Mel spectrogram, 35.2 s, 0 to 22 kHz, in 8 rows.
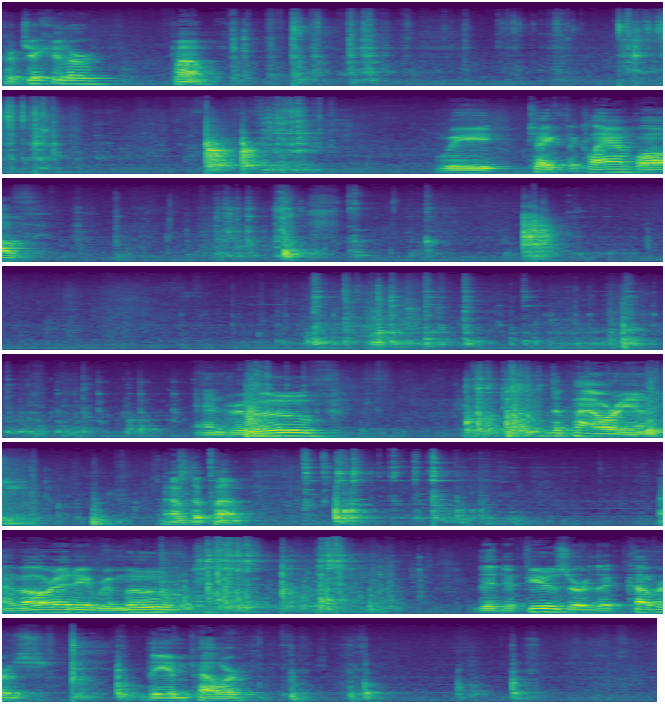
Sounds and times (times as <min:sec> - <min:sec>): Speech: 0:00.0 - 0:01.5, 0:07.3 - 0:09.2, 0:18.9 - 0:19.9, 0:21.1 - 0:22.3, 0:23.1 - 0:23.7, 0:26.4 - 0:27.8, 0:29.6 - 0:32.6.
